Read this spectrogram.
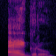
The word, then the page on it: egro: [ $g ro ]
